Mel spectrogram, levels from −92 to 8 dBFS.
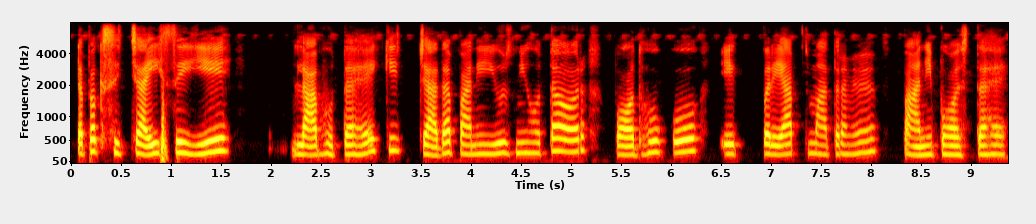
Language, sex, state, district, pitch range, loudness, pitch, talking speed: Hindi, female, Chhattisgarh, Sarguja, 195-245 Hz, -17 LUFS, 215 Hz, 145 wpm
